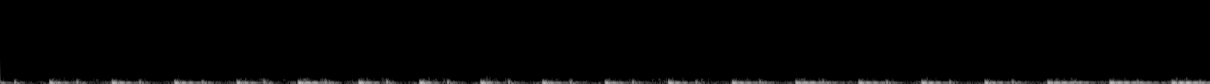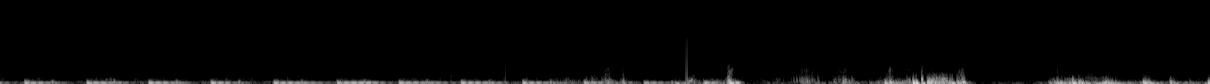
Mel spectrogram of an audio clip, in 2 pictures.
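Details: Normal heart sounds on auscultation during post-exercise recovery.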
